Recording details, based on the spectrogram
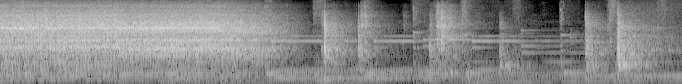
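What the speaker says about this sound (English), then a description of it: "I put Panko breadcrumbs into a mini food processor with some herb de Provence and some salt and blitzed it until it was a fine powder." A mini food processor whirs loudly as it blitzes panko breadcrumbs with herbes de Provence and salt, a steady motor drone that stops, followed by several short pulses with thunks.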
